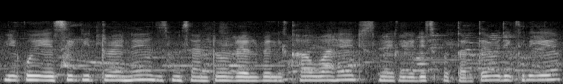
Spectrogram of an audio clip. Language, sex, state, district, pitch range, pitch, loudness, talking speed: Hindi, female, Maharashtra, Mumbai Suburban, 180-205 Hz, 190 Hz, -16 LUFS, 215 wpm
